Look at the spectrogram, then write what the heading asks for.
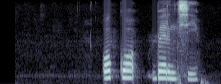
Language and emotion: Russian, neutral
